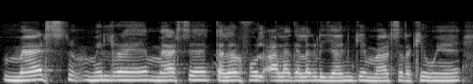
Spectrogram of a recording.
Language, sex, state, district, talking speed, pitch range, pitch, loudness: Hindi, female, Haryana, Jhajjar, 190 wpm, 180-195 Hz, 185 Hz, -13 LUFS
